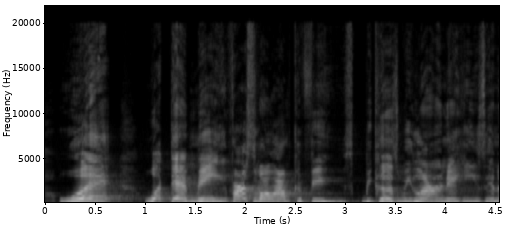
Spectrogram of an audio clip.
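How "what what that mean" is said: high, loud disbelieving what; shocked double take; incredulous, pitched-up question; surprised. Real, not acted. Reacts to a shocking answer.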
